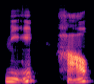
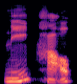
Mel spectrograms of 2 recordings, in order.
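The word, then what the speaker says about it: 你好: They are both in the third tone, ni, hao. So the first tone has to change into the second tone, ni, ni. So you have to say ni hao, ni hao, ni hao.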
